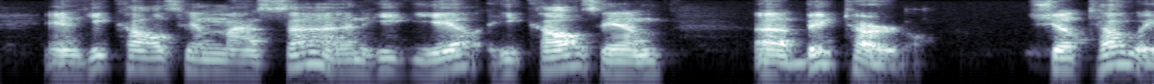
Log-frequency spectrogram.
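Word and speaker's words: Sheltowee: Shiltoe is how you say it in Shawnee.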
